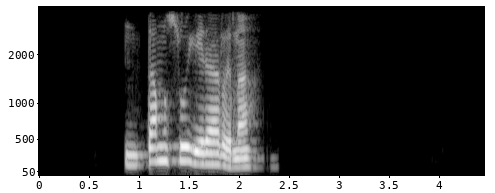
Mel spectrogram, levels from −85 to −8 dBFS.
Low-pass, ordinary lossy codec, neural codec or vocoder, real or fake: 3.6 kHz; AAC, 24 kbps; none; real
